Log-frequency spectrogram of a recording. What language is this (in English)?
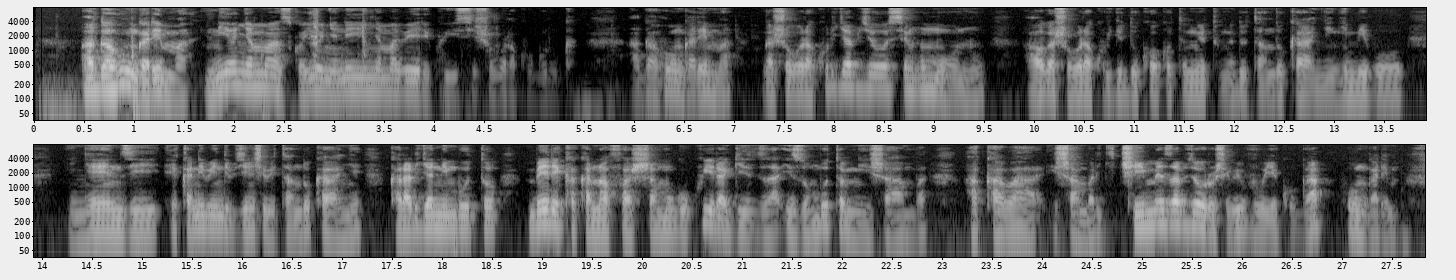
Rundi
